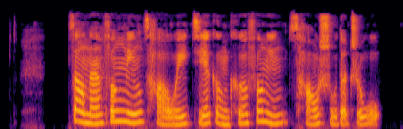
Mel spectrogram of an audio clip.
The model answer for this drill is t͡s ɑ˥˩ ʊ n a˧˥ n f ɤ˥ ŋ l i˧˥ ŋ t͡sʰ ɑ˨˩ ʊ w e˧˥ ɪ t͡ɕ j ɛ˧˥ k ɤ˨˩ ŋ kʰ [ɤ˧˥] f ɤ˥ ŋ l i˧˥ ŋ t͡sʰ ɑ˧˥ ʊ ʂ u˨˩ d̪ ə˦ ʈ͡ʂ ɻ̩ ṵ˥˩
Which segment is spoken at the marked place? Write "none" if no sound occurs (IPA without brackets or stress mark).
ɤ˥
